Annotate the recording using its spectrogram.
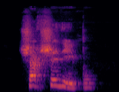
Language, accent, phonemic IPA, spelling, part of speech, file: French, Canada, /ʃɛʁ.ʃe de pu/, chercher des poux, verb, LL-Q150 (fra)-chercher des poux.wav
- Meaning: to try and pick a fight, to try to pick a quarrel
